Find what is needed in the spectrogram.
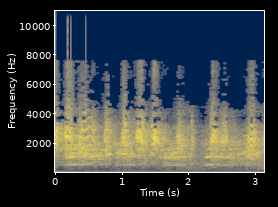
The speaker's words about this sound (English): Oh, boy, get a load of those ducks.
